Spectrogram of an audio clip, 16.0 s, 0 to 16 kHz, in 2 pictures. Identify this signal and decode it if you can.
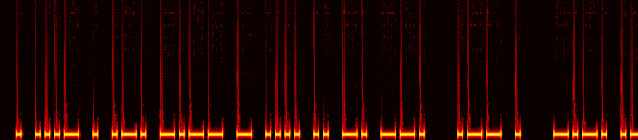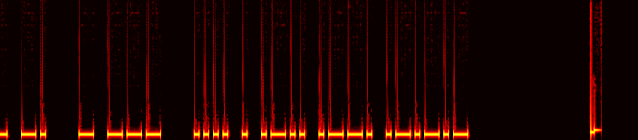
Morse code, heard as a keyed tone, about 20 wpm, 700 Hz. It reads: EVERYTHING WE CAN TO HELP.
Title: Sentences with 6-Word Phrases - Spoken Beginning - 20wpm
